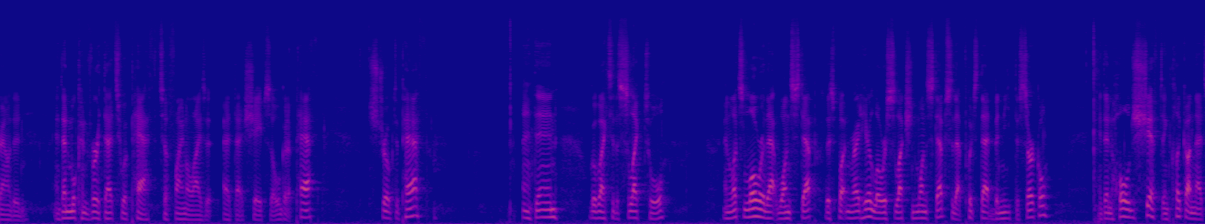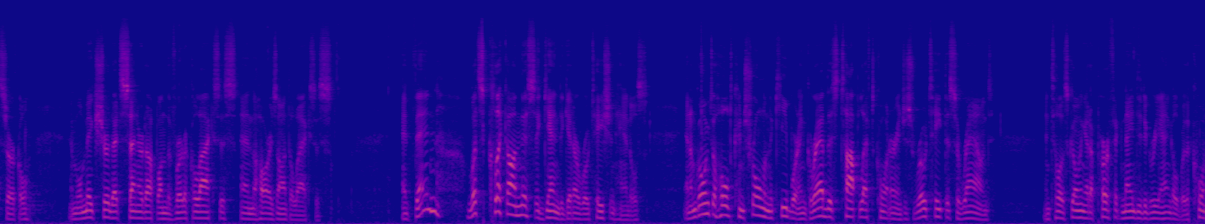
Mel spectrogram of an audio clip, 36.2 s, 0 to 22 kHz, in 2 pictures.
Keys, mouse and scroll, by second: 4.5 click, 5.5 click, 9.5 click, 14.4 click, 17.6 shift+click, 20.7 click, 22.1 click, 23.3-24.3 middle drag, 24.3-26.4 scroll up 1, 26.4 click, 31.4-35.4 ctrl+drag.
